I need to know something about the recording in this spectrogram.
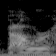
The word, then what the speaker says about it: Bauer: riddle me this what's one of the most anticipated lines of 2021 and rhymes with bower hyperlite stick around and i'll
